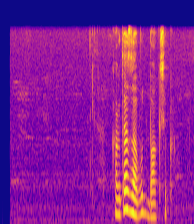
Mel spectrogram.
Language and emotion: Russian, neutral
